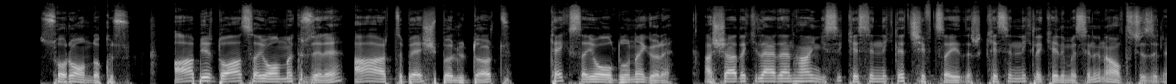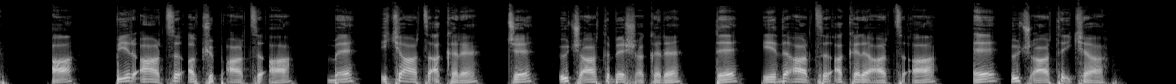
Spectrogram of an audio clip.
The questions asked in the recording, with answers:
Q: A bir doğal sayı olmak üzere A artı 5 bölü 4 tek sayı olduğuna göre aşağıdakilerden hangisi kesinlikle çift sayıdır?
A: Yanıt C. 3 artı 5 A kare.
